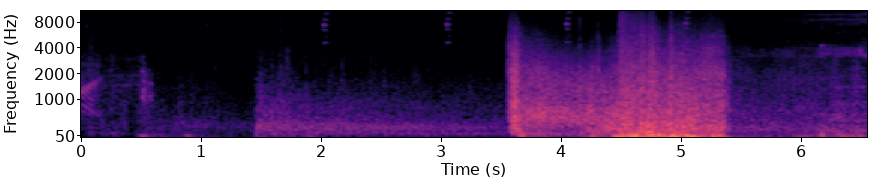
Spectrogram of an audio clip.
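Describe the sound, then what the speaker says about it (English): Battlefield 4 gunfire on the Zavod map comes as a steady rattling barrage that suddenly swells into loud, dense automatic fire and blasts, then drops back, with players talking over it. "He's shooting at us."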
